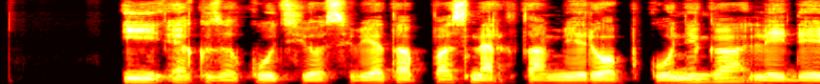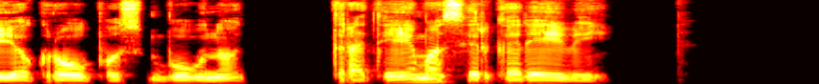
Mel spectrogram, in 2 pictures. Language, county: Lithuanian, Šiauliai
